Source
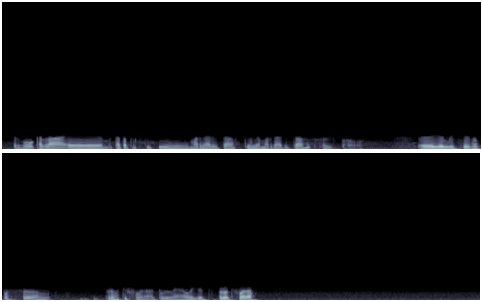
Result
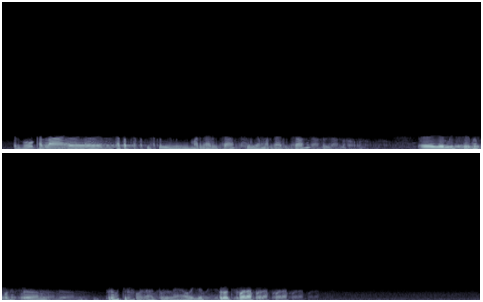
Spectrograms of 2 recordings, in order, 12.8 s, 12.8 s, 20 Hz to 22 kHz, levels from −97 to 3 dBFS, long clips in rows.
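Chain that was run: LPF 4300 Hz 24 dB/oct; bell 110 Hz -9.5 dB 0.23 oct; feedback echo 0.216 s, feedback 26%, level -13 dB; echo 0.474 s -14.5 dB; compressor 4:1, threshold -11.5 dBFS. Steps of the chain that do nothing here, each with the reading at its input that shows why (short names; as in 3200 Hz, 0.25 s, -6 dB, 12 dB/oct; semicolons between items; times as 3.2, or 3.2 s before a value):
LPF 4300 Hz: input band ends at 1400 Hz; compressor, threshold -11.5 dBFS: input peak -19.0 dBFS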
